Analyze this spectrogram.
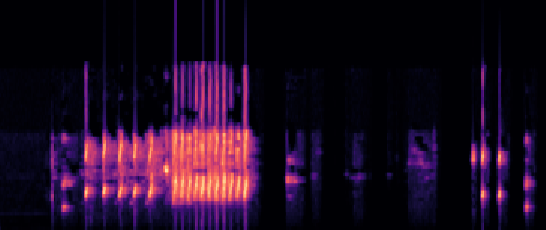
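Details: European goldfinch from Algeria, song in the style called Babas forest: short tinkling notes, then a fast twittering run of high metallic trills, a pause, and a few scattered bright chirps.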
